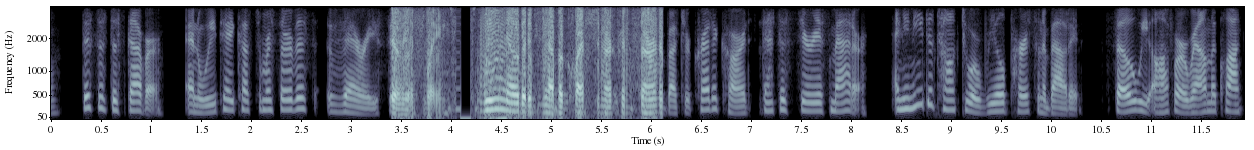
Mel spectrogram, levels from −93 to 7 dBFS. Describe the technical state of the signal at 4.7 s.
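At 4.7 s the speech is harsh and gritty, with levels jumping unnaturally and the gaps between syllables filled with hiss rather than silence. This is a mu-law and A-law mix-up, running from 3.42 s, after "take customer service very", to 6.12 s, before "about your credit card". The 8 kHz G.711 stream was encoded with mu-law but decoded as A-law, so each 8-bit code maps to the wrong level and near-silent samples are lifted well above the floor.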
